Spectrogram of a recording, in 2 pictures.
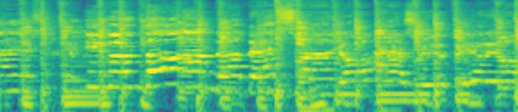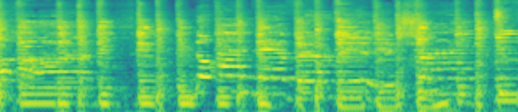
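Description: A man singing a song while strumming a hollow-body electric guitar through an amp, steady rhythmic chords under the melody.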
